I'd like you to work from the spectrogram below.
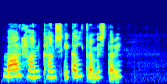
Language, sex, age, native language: Icelandic, female, 18-19, Icelandic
